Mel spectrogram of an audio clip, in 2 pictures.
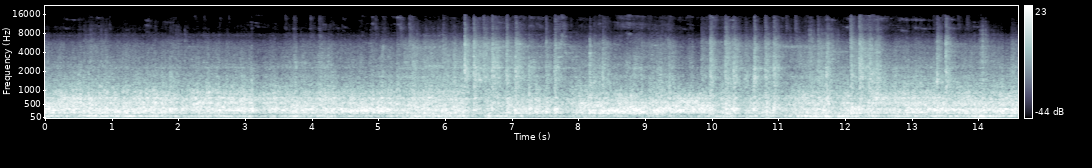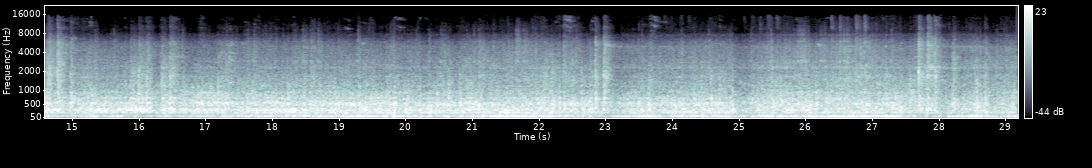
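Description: Passenger train carriage running over jointed track: a steady rumble of wheels on rail, with repeated clicks as the wheels cross rail joints.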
